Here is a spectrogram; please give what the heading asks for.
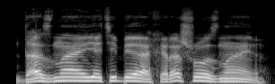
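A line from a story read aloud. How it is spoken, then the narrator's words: Laughing. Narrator (Russian): рассмеялся я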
